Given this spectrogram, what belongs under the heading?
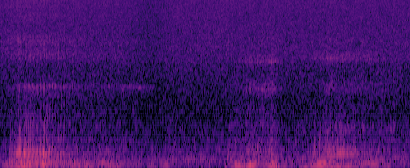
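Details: Great Dane, a large female dog, snoring while asleep: deep, rumbling, noisy breaths over steady room noise.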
